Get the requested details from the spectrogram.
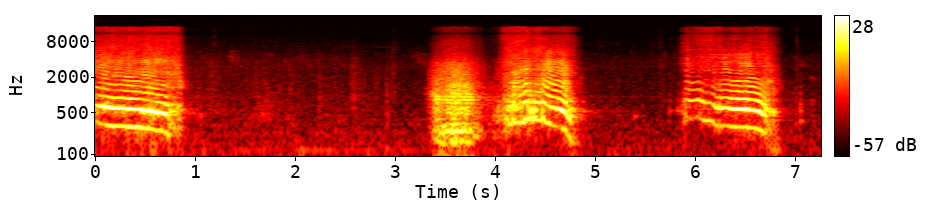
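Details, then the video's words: Young elephant at play gives short harmonic hoots, each under a second, falling slightly in pitch. A rough, breathier call comes in the middle, with quiet gaps between calls. "A pretty baby elephant and such a defenseless hoot is not at all small"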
